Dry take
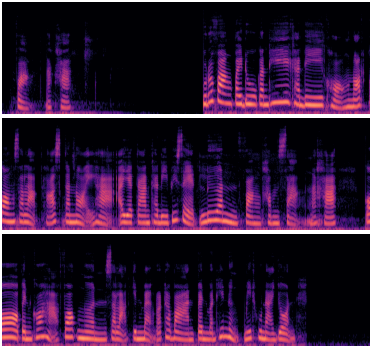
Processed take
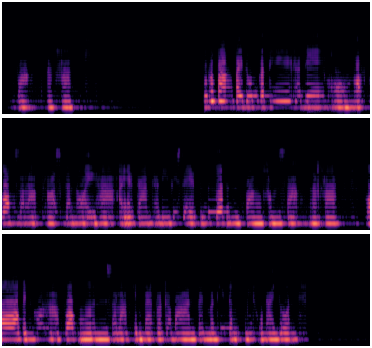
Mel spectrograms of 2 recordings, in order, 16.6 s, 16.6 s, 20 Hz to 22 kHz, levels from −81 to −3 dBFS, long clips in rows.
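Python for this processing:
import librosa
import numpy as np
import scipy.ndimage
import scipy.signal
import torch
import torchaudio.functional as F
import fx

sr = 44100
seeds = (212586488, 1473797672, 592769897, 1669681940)

y = fx.diode_clip(x, sr, knee_db=-23.5)
y = fx.level_steps(y, sr, step_db=13)
y = fx.vocoder(y, sr, bands=32, carrier='saw', carrier_hz=191.0)
y = y * librosa.db_to_amplitude(3.5)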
